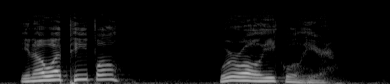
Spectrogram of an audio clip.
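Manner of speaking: acted-out, loud, booming voice with swooping pitch. Retelling what a tall man said while looking over the people, in a loud, booming voice. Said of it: "in this loud, booming voice".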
